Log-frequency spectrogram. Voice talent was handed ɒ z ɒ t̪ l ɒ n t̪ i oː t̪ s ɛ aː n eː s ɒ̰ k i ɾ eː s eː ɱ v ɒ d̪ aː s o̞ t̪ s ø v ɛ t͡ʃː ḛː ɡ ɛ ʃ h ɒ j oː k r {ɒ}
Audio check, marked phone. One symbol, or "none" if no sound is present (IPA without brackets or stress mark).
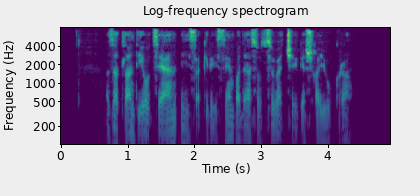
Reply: ɒ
